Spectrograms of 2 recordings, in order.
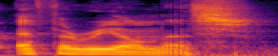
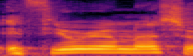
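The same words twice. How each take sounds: First: Etherealness as "eh-ther-EE-ul-ness"; alternate pronunciation. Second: Etherealness as "ih-THEER-ee-ul-ness"; long-e opening stress. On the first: Host offers another reading, Etherealness said eh-ther-EE-ul-ness. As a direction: open Etherealness on short "eh", with "ther" in the middle. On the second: Host unsure of the spell's name, Etherealness said ih-THEER-ee-ul-ness. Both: Shown as a demonstration. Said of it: "is it Etherealness or Etherealness".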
